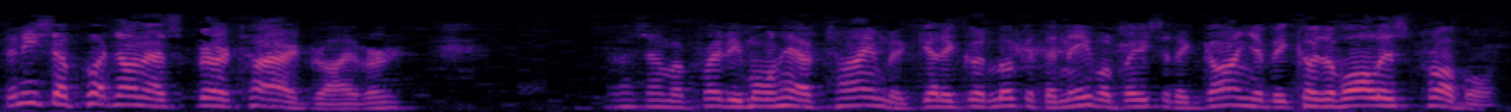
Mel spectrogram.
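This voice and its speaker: A man's voice: high-pitched, animated, fairly quick. An actor playing a brave, earnest, eager teenage boy in a 1930s juvenile radio adventure serial. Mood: alert. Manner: earnest, boyish, exclamatory. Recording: muffled old radio recording with music.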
